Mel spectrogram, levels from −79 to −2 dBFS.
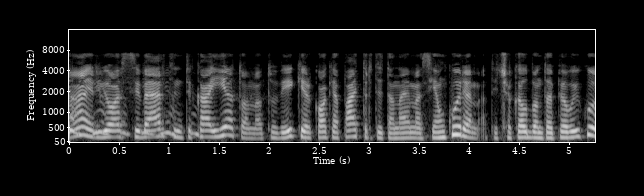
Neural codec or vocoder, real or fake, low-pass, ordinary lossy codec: none; real; 7.2 kHz; AAC, 64 kbps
